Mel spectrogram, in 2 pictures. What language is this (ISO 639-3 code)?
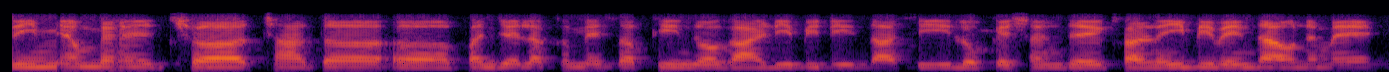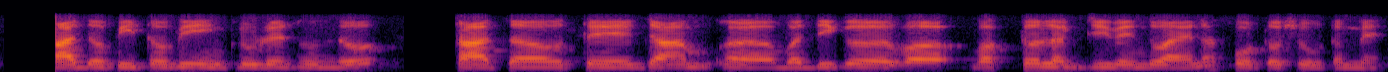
snd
